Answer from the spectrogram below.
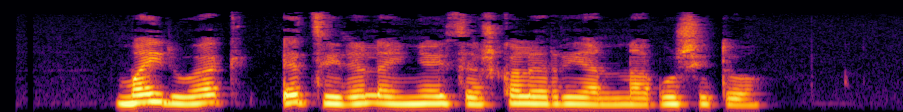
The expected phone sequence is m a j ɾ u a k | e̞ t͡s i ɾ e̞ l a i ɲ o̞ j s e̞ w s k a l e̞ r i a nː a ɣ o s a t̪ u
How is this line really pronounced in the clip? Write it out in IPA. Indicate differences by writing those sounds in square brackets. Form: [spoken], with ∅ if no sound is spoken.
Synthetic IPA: m a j ɾ u a k | e̞ t͡s i ɾ e̞ l a i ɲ o̞ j s e̞ w s k a l e̞ r i a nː a ɣ [u] s [i] t̪ u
